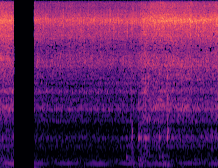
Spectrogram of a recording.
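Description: Mutton and tomato masala sizzling as it fries in a non-stick pot, a steady hiss, cut off briefly by a short silence just after the start. A couple of faint clicks come in the second half.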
